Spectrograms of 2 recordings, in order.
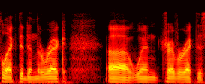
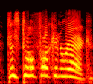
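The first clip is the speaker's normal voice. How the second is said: high-pitched, loud yell into his ear; screaming; 7 dB louder than usual. Retold or imitated. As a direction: re-enact screaming frantically at a driver. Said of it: "I was screaming in his ear".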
